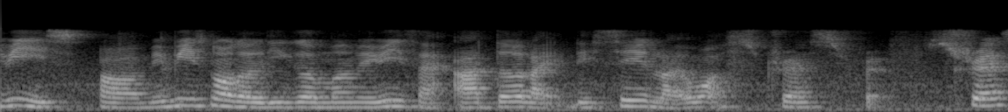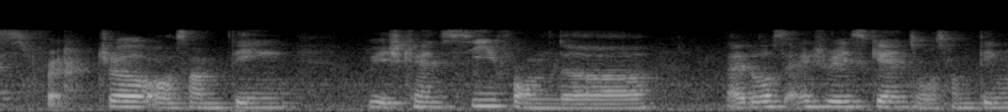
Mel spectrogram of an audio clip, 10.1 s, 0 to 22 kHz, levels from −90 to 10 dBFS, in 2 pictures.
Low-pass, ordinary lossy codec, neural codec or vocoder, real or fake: 7.2 kHz; none; none; real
